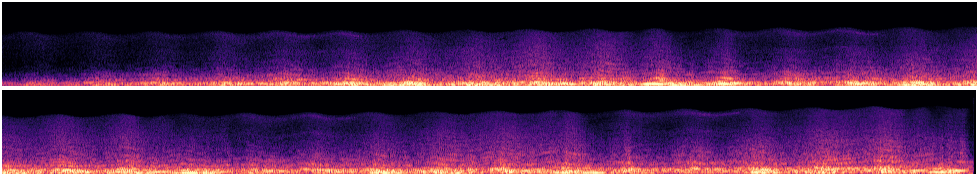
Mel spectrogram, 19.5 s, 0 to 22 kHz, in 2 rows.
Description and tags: engine trouble1
Aliens need a tow truck
engine, motor, weird, noise, spaceship, laser, aliens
